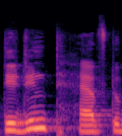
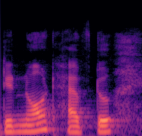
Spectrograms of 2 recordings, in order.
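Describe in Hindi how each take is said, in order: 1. 'Did not' को छोटा करके एक शब्द बनाया जाता है, 'didn't'। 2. 'Did not' को दो पूरे शब्दों की तरह बोला जाता है। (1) "इसे आप डिडंट हैव टू भी कह सकते हो"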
